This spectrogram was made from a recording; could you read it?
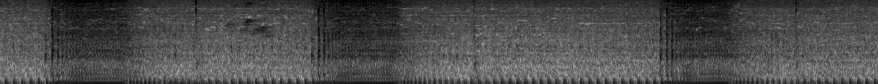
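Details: Honda Beat carbureted scooter after replacing a snapped CVT V-belt kit: even engine firing with periodic throttle blips and no slapping or rattling from the drive; it runs smoothly.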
